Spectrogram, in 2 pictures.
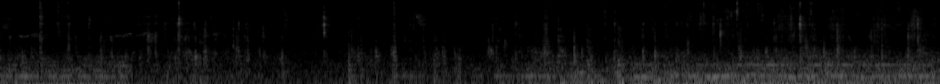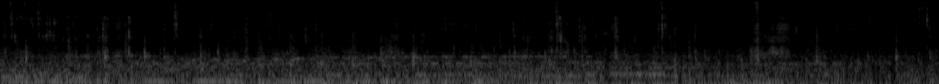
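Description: Close-up chewing and mouth sounds of someone eating mutton liver curry and biryani rice, with many small wet clicks throughout and a louder low chewing rumble from about a third of the way in.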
